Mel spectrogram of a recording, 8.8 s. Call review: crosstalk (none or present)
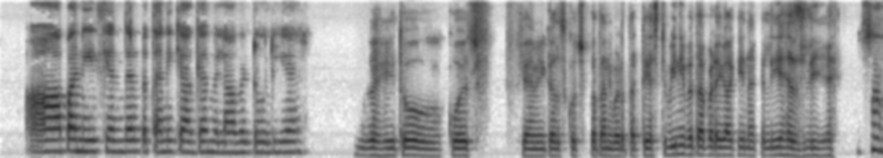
none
